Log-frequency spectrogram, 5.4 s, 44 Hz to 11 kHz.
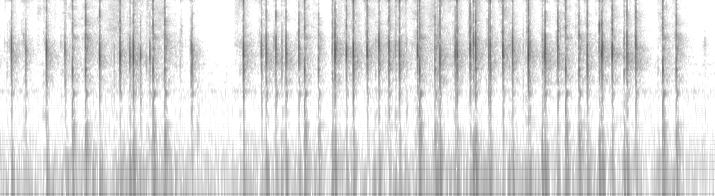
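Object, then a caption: Mechanical keyboard, POM case, plastic keycaps. Both hands type continuously with their fingertips on a compact Spark67 mechanical keyboard with Crane switches, a POM case and plastic keycaps. About three dozen short, crisp key clicks are heard, each with a bright click near 2.3 kHz over a low thud. The clicks stop almost instantly, giving a steady, uneven typing rhythm with a brief pause in the middle.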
